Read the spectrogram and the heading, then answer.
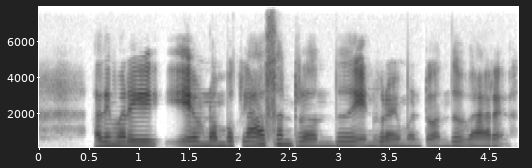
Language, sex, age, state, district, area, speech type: Tamil, female, 18-30, Tamil Nadu, Cuddalore, urban, spontaneous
